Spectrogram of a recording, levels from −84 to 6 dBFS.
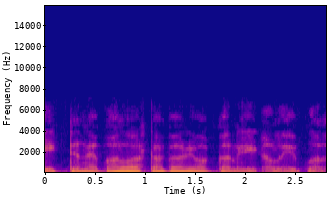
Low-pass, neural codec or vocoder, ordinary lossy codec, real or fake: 7.2 kHz; codec, 16 kHz, 2 kbps, FunCodec, trained on LibriTTS, 25 frames a second; none; fake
